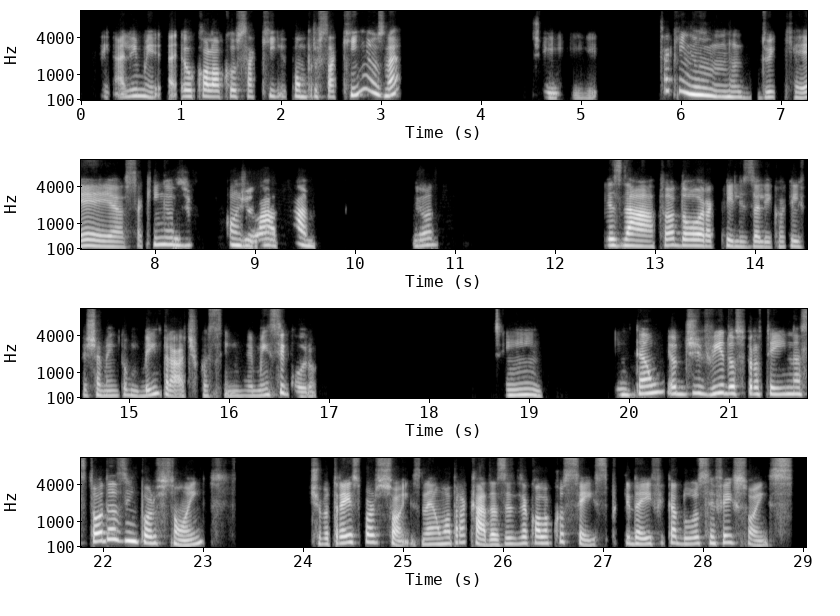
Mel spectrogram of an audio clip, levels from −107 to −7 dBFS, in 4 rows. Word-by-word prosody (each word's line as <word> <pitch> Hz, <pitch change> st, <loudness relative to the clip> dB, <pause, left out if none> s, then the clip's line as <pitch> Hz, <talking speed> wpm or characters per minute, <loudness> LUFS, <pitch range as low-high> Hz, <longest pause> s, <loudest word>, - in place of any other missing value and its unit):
É. 205 Hz, -, -21 dB
Ali 235 Hz, +2 st, -3 dB
me, 225 Hz, -5 st, -3 dB, 0.2 s
eu 220 Hz, 0 st, 0 dB
coloco 215 Hz, 0 st, +1 dB
o -, -, -5 dB
saquinho 220 Hz, +3 st, -8 dB
compro 220 Hz, 0 st, -4 dB
os 220 Hz, -, -9 dB
saquinhos, 295 Hz, -, -1 dB
né? 275 Hz, +6 st, +3 dB, 1.5 s
De 85 Hz, -, -12 dB, 0.6 s
saquinhos 265 Hz, -, +3 dB
do 190 Hz, +3 st, -8 dB
IKEA, 190 Hz, -1 st, 0 dB
saquinhos 250 Hz, -, -3 dB
de 225 Hz, -, -7 dB, 0.3 s
congelado, 220 Hz, -2 st, +1 dB, 0.2 s
sabe? 235 Hz, -8 st, +3 dB, 1.0 s
Eu 210 Hz, +3 st, -5 dB
a 235 Hz, -, -4 dB, 1.7 s
Exato. 215 Hz, -2 st, +5 dB
Adoro 215 Hz, -3 st, +3 dB
aqueles 190 Hz, -3 st, -6 dB
ali, 175 Hz, -1 st, -2 dB
com -, -, -14 dB
aquele 185 Hz, +1 st, -6 dB
fechamento 180 Hz, +1 st, -5 dB
bem 185 Hz, +5 st, -3 dB
prático, 225 Hz, -6 st, -2 dB
assim. 175 Hz, 0 st, -12 dB
É 175 Hz, -, -8 dB
bem 185 Hz, +4 st, -3 dB
seguro. 175 Hz, -, -3 dB, 1.9 s
Sim. 200 Hz, -1 st, -1 dB, 0.8 s
Então 250 Hz, +8 st, +2 dB
eu 245 Hz, -4 st, +1 dB
divido 250 Hz, +2 st, +2 dB
as 255 Hz, 0 st, +1 dB
proteínas 235 Hz, -1 st, -1 dB
todas 320 Hz, +3 st, +5 dB
em 310 Hz, -, +8 dB
porções. 230 Hz, -, +1 dB, 1.1 s
Tipo 205 Hz, -3 st, -4 dB
3 250 Hz, +3 st, +6 dB
porções, 265 Hz, -1 st, 0 dB
né, 190 Hz, +1 st, +1 dB
uma 215 Hz, +2 st, 0 dB
pra 255 Hz, +3 st, -2 dB
cada 185 Hz, -4 st, +5 dB
às 180 Hz, -, 0 dB
vezes 210 Hz, 0 st, -3 dB
eu 230 Hz, -, +3 dB
coloco 230 Hz, +4 st, +1 dB
6, 180 Hz, -10 st, -3 dB
porque 225 Hz, -, -8 dB
daí 210 Hz, -1 st, +2 dB
fica 240 Hz, +2 st, -1 dB
2 215 Hz, +2 st, -3 dB
refeições. 230 Hz, -8 st, -2 dB
220 Hz, 125 wpm, -23 LUFS, 195-245 Hz, 1.9 s, em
